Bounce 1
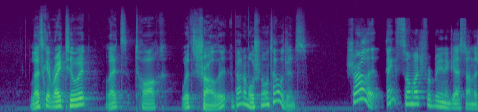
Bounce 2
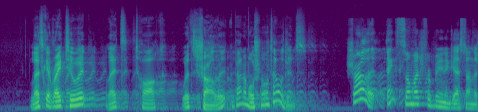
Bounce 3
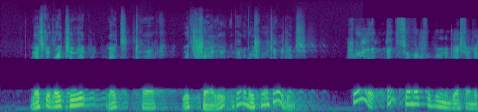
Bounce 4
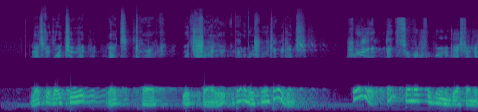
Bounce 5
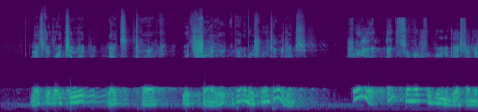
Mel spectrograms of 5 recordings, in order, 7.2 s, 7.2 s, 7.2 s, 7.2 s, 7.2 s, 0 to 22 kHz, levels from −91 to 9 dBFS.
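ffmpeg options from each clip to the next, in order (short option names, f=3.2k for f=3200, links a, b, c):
-filter_complex "[0:a]asplit=2[a][b];[b]adelay=173,lowpass=f=3.6k:p=1,volume=-16.5dB,asplit=2[c][d];[d]adelay=173,lowpass=f=3.6k:p=1,volume=0.41,asplit=2[e][f];[f]adelay=173,lowpass=f=3.6k:p=1,volume=0.41,asplit=2[g][h];[h]adelay=173,lowpass=f=3.6k:p=1,volume=0.41[i];[a][c][e][g][i]amix=inputs=5:normalize=0"
-af "afftfilt=real='re*(1-between(b*sr/4096,680,3100))':imag='im*(1-between(b*sr/4096,680,3100))':win_size=4096:overlap=0.75,volume=5dB"
-af "afreqshift=94,alimiter=limit=-11dB:level=0:latency=1:release=148,bandreject=f=77.94:t=h:w=4,bandreject=f=155.88:t=h:w=4,bandreject=f=233.82:t=h:w=4,bandreject=f=311.76:t=h:w=4,bandreject=f=389.7:t=h:w=4,bandreject=f=467.64:t=h:w=4,bandreject=f=545.58:t=h:w=4,bandreject=f=623.52:t=h:w=4,bandreject=f=701.46:t=h:w=4,bandreject=f=779.4:t=h:w=4,bandreject=f=857.34:t=h:w=4,bandreject=f=935.28:t=h:w=4,bandreject=f=1.01322k:t=h:w=4,bandreject=f=1.09116k:t=h:w=4,bandreject=f=1.1691k:t=h:w=4,bandreject=f=1.24704k:t=h:w=4,bandreject=f=1.32498k:t=h:w=4,bandreject=f=1.40292k:t=h:w=4,bandreject=f=1.48086k:t=h:w=4,bandreject=f=1.5588k:t=h:w=4,bandreject=f=1.63674k:t=h:w=4,bandreject=f=1.71468k:t=h:w=4,bandreject=f=1.79262k:t=h:w=4,bandreject=f=1.87056k:t=h:w=4,bandreject=f=1.9485k:t=h:w=4,bandreject=f=2.02644k:t=h:w=4,bandreject=f=2.10438k:t=h:w=4,bandreject=f=2.18232k:t=h:w=4,bandreject=f=2.26026k:t=h:w=4,bandreject=f=2.3382k:t=h:w=4,bandreject=f=2.41614k:t=h:w=4,volume=-9dB"
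-af "lowshelf=f=340:g=-4.5"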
